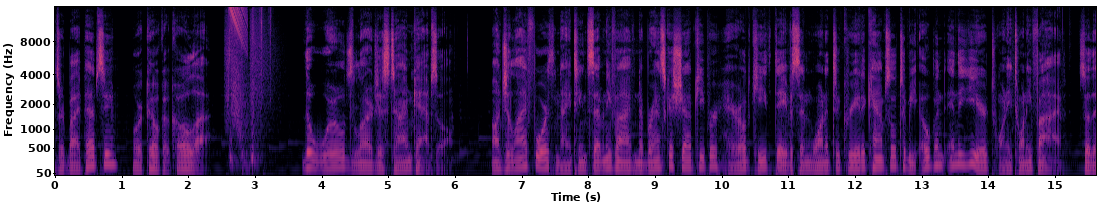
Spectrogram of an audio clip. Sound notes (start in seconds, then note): 2.6 air whooshing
